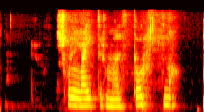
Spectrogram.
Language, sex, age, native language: Icelandic, female, 9, Icelandic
